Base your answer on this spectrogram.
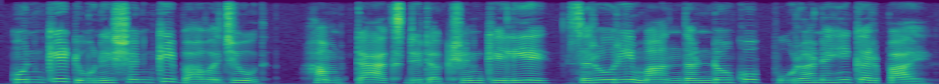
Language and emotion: Hindi, sad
